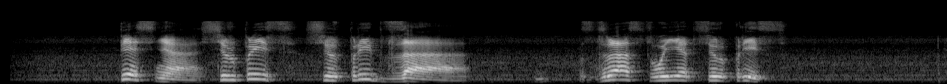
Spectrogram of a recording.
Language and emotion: Russian, positive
